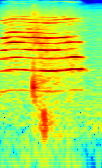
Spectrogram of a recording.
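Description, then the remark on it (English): A single drawn-out meow from a female pet cat that has found its way into a room, high and tonal, held steady for almost a second before cutting off. It is clear, with no talking around it. “Oh, my kitty has managed to find her way into the room.”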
